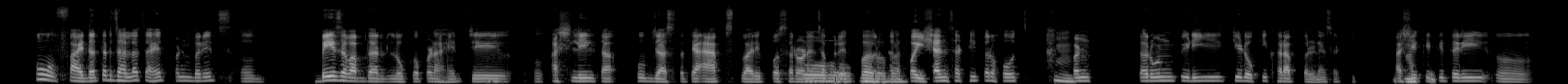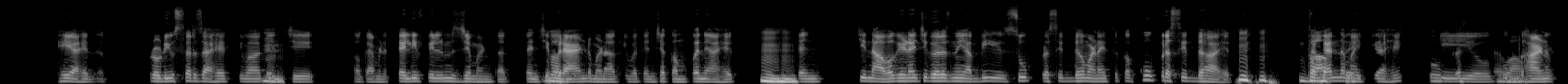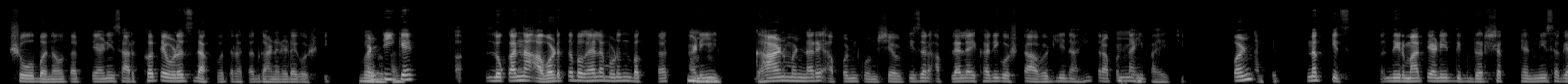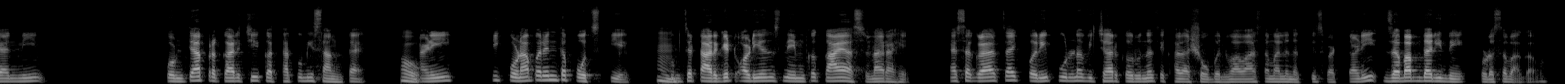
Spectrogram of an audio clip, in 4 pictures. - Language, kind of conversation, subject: Marathi, podcast, स्ट्रीमिंगमुळे कथा सांगण्याची पद्धत कशी बदलली आहे?
- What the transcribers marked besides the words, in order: other background noise; in English: "प्रोड्युसर्स"; in English: "टेलीफिल्म्स"; chuckle; in English: "शो"; tapping; in English: "टार्गेट ऑडियन्स"; in English: "शो"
